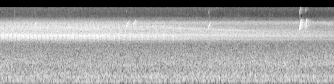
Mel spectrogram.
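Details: Cicadas singing in summer, a steady, dense, high-pitched hiss that holds unbroken throughout, with a few faint, brief higher ticks near the end.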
